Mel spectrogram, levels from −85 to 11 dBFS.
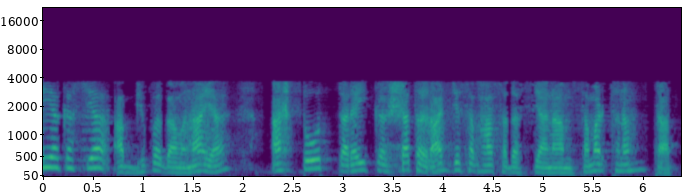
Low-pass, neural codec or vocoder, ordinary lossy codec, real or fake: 3.6 kHz; codec, 16 kHz in and 24 kHz out, 1 kbps, XY-Tokenizer; AAC, 16 kbps; fake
